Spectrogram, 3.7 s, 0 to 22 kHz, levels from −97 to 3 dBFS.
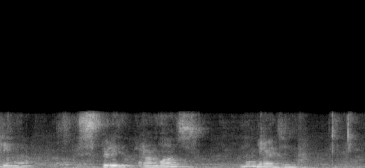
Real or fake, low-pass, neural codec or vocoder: fake; 7.2 kHz; codec, 24 kHz, 3 kbps, HILCodec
